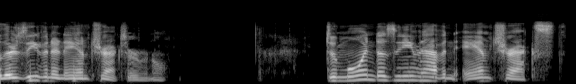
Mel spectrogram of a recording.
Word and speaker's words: Des Moines: i gonna get all right new virginia 10 des moines 44. when i was little i used to pronounce it des moines but no it's a des moines okay over here is the creek and this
